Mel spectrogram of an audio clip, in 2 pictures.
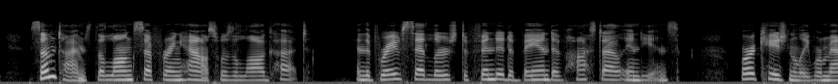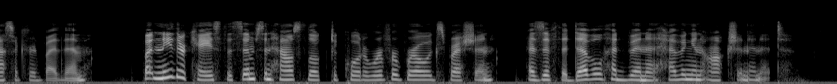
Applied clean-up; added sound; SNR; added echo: none; none; none; none.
